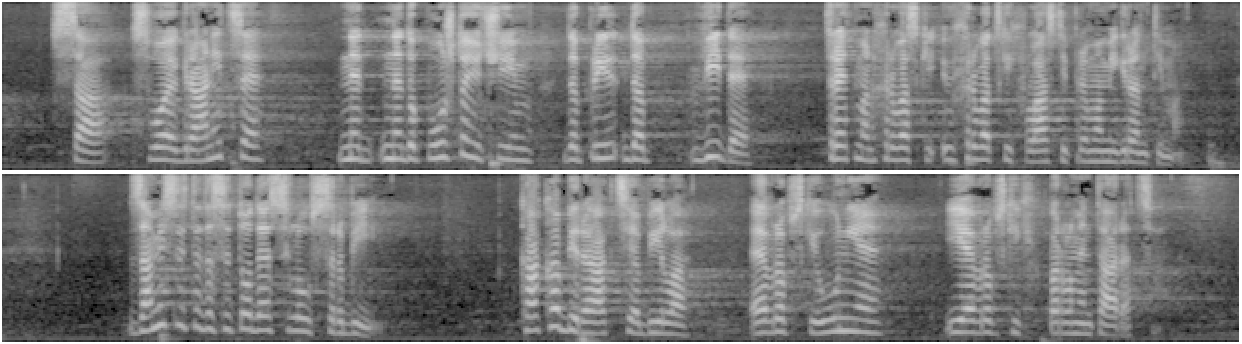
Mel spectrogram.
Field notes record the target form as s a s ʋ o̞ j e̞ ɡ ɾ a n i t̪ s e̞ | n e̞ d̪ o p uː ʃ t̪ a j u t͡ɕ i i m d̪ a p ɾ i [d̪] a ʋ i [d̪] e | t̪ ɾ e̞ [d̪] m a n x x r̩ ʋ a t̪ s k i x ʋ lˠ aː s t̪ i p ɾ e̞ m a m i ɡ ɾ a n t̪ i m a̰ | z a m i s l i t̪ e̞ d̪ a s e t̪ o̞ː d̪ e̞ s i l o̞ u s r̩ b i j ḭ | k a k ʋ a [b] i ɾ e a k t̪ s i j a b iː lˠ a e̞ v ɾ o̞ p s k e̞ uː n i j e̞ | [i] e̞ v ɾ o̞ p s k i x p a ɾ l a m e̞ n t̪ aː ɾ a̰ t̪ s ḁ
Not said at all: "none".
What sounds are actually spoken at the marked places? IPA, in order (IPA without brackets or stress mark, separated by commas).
d̪, d̪, t̪, b, i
